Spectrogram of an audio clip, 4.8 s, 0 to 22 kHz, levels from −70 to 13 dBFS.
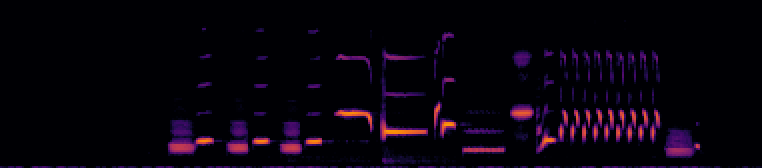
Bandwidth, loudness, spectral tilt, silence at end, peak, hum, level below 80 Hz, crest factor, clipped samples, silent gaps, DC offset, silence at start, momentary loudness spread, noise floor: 19 kHz; -14 LUFS; 9 dB/octave; 0.4 s; -4 dBFS; none; -60 dBFS; 14 dB; under 0.1%; none; under 0.1%; 1.05 s; 15 LU; -54 dBFS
